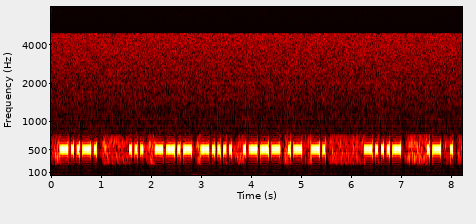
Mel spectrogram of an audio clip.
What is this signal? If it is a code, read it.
Morse code, heard as a keyed tone, about 21 wpm, 510 Hz, with radio noise. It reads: / SQ6JAN <BT> AE
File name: dlazaawansowanych / nagraniazpasma / titawaNETcontrol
